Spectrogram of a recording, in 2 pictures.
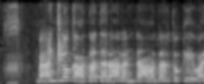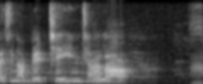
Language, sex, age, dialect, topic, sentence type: Telugu, female, 25-30, Utterandhra, banking, statement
